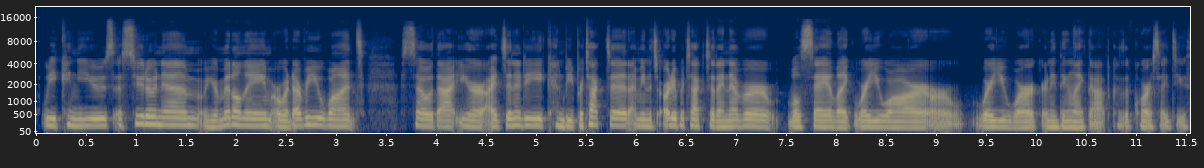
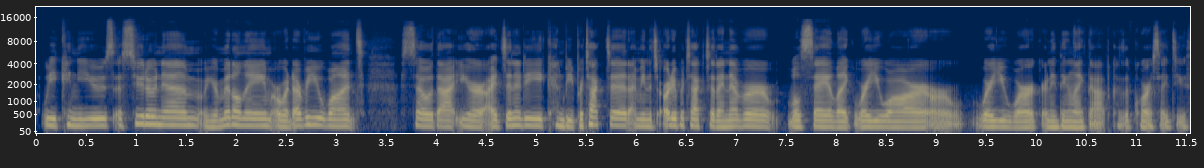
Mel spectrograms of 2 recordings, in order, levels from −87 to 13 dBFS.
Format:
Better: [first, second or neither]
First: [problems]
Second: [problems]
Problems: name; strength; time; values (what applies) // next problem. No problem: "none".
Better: neither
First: none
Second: none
